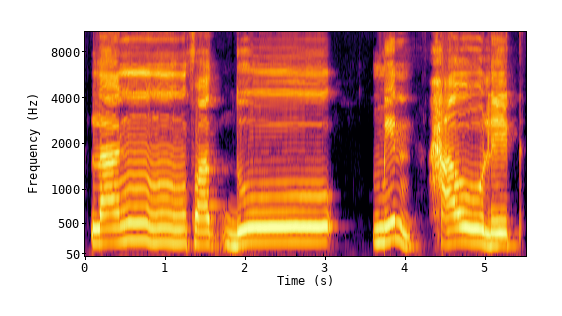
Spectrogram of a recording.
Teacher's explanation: এটাকে যদি হাউলিক পড়ি পড়া শুদ্ধ হবে না, হাটা উচ্চারণের সময় গলার মাঝখান থেকে বাতাস বের করে হাউলিক পড়তে হবে।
